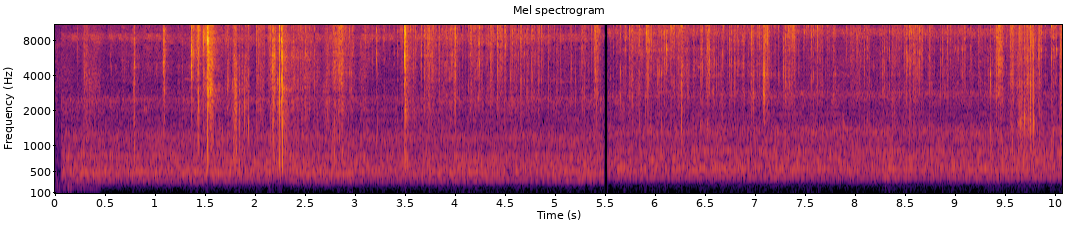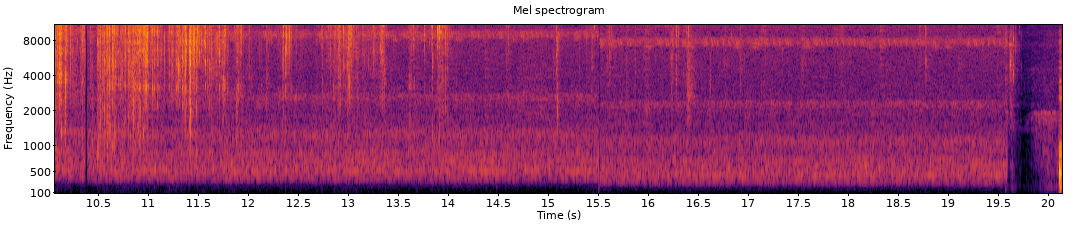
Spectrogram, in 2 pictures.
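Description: Crinkling and tearing of a chocolate bar's foil and paper wrapper being opened by hand, with scattered sharp clicks and crackles of handling over a faint steady hum.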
